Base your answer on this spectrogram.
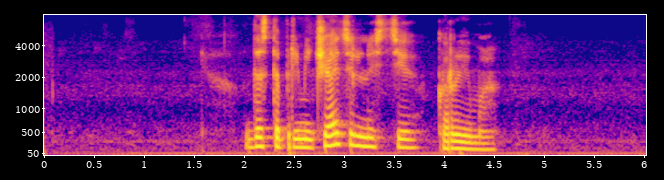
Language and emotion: Russian, neutral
